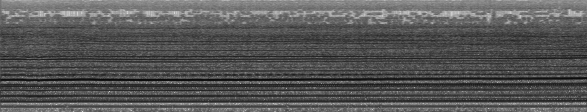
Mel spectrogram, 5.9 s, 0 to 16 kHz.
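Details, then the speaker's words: Two-stroke RC Big Foot, hot pipe, top-end needle adjusted, about 28 mph: high steady scream with slight wavering at full throttle; at lean limit, starting to break up. "we're definitely at the limit of lean and rip because it's starting to bounce back and forth and and break up a little bit"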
